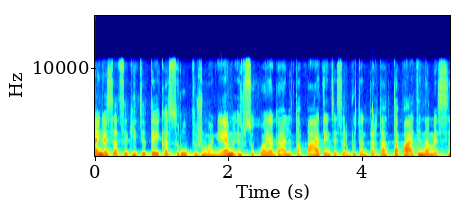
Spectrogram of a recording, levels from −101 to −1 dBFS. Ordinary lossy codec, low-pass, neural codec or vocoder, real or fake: AAC, 96 kbps; 10.8 kHz; none; real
